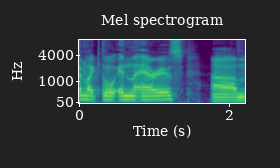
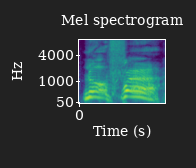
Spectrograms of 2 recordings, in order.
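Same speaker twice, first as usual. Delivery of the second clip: high, hammed-up ogre complaint; sulky ogre shout; 10 semitones higher, 3 dB louder than usual. Losing ogre sitting by his brother, high sulky shout. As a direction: shout it like a sore loser. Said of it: "sits down next to the short one and goes".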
